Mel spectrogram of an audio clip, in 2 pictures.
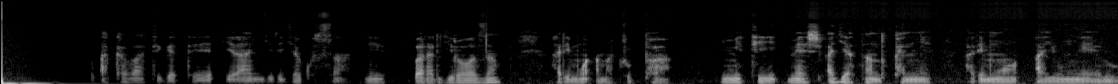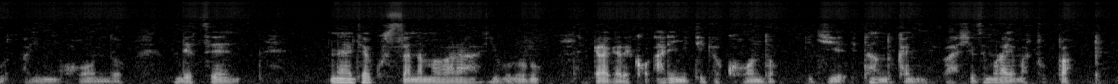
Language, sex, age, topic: Kinyarwanda, male, 25-35, health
